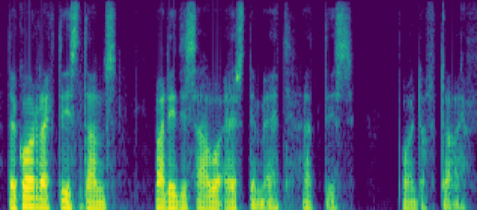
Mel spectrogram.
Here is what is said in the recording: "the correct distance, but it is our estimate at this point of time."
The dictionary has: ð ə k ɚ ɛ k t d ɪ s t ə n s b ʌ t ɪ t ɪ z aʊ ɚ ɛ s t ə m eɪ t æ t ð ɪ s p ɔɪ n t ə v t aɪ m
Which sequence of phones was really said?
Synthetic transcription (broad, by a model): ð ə k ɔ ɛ k t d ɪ s t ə n s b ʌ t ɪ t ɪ s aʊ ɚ ɛ s t ə m eɪ t æ t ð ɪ s p ɔɪ n t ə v t aɪ m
